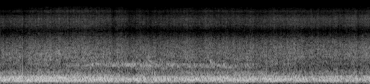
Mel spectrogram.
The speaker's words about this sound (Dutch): Nou, laten we even een fragmentje luisteren naar van dat buitenkarten. Wat dat nou zo leuk maakt.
